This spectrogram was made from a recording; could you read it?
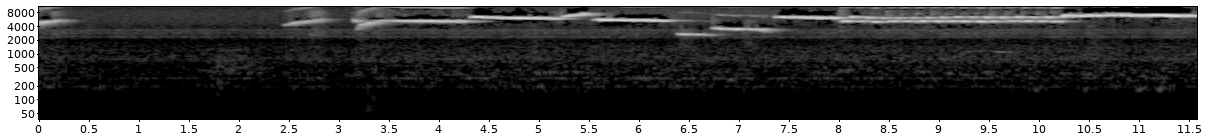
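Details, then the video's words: Male Russian canary in song two months later. After a short silence come sustained clear whistles, each held for a moment before stepping to a new pitch, with one low dip and a long high drawn-out tone at the close. "RUSSIAN CANARY-РУССКАЯ КАНАРЕЙКА"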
